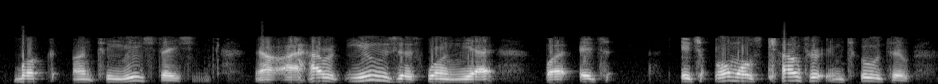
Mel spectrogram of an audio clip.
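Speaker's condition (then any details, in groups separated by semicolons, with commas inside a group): Traumatic brain injury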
